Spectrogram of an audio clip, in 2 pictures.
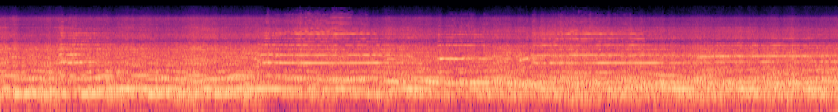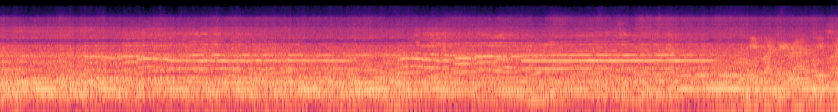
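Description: A clarinet plays long, held notes.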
